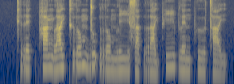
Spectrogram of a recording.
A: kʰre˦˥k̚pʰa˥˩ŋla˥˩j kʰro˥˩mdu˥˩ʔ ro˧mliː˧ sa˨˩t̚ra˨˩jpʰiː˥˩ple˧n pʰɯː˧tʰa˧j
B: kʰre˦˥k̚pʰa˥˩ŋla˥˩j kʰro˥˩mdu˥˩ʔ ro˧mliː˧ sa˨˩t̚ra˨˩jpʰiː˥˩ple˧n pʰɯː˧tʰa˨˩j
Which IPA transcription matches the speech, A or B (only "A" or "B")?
A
